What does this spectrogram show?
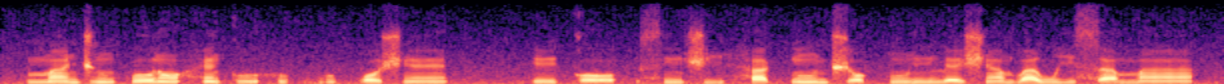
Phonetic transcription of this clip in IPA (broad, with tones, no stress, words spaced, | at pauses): mã˦ d͡ʒũ˧k͡po˦ɾɔ̃˧ hɛ̃˦ku˦˨ hu˧ɡ͡bu˦bɔ˧ ʃɛ̃˧ | e˨ɡɔ˨ | sĩ˨ʃi˨ ha˧k͡pũ˦d͡ʒɔ˧ kũ˨ɾĩ˨ lɛ˨ʃã˨ba˨˦wi˧ sa˨ mã˧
